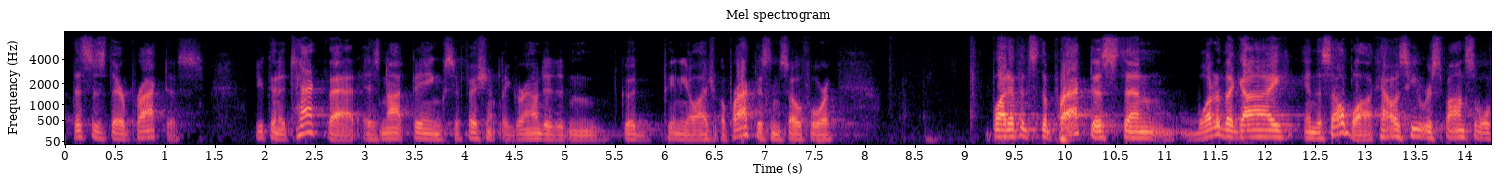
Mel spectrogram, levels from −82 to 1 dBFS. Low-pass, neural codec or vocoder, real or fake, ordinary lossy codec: 7.2 kHz; none; real; Opus, 16 kbps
